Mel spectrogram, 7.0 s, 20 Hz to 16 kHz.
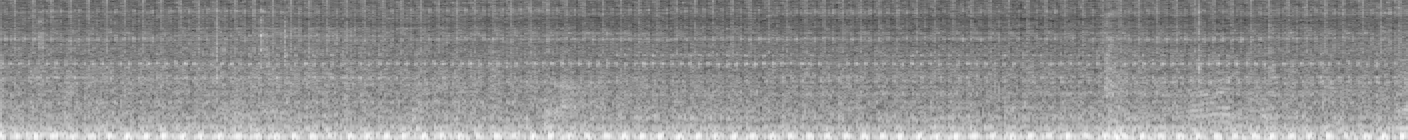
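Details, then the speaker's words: Yamaha Sniper 155 after the manual cam chain tensioner is fitted and tightened. Steady, even idle thump, about 160 beats a minute, low and smooth with no rattle or tick; a normal idle. "So, mahigpit na siya. Thread natin. Wala na. Tahimik na ulit."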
